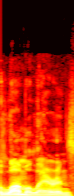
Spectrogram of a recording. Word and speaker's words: Lamalerans: something in the book about how it's the Lama Larenz am I saying it right correct okay so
